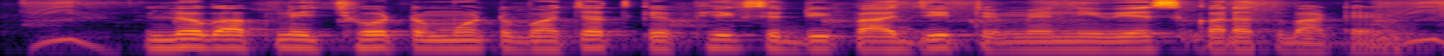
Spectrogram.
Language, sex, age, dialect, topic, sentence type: Bhojpuri, male, <18, Northern, banking, statement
